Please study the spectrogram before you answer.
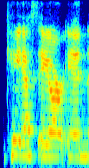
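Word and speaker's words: KSARN: if is is it is it k sarn or k k s a r n i don't know if pronunciation i say k sarn he's hard i was right okay um k tharn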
